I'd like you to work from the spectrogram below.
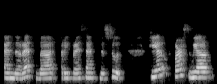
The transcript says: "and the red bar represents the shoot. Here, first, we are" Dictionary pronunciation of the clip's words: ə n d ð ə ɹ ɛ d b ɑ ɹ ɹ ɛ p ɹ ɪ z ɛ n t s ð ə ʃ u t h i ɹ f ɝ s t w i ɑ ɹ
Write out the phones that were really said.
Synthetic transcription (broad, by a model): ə n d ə ɹ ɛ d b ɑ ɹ ɹ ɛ p ɹ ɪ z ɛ n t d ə s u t h i ɹ f ɝ s t w i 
